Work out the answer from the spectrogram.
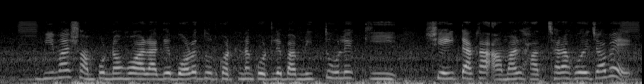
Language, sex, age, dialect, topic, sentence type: Bengali, female, 18-24, Northern/Varendri, banking, question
